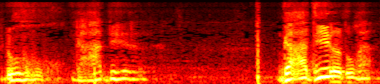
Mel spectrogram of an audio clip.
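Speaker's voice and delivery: whiny soft crying complaint; half-hearted crying to God; mock crying. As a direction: whimper it through mock tears. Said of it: "Sambil nangis".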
